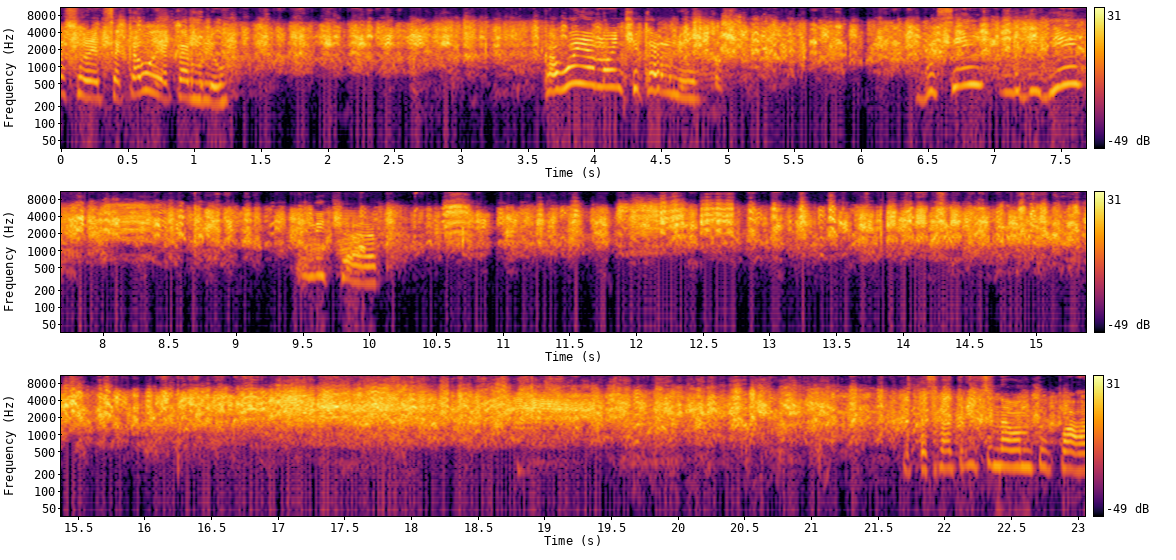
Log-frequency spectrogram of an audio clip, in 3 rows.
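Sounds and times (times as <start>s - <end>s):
flock of gulls squawking: 0.0s - 23.0s.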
